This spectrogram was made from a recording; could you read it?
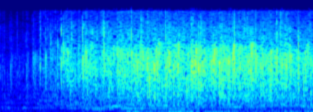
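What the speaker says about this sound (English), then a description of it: "could have heard that applause" Applause from a crowd swells in within the first second and then holds steady and loud, a dense wash of clapping with no voices rising above it.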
